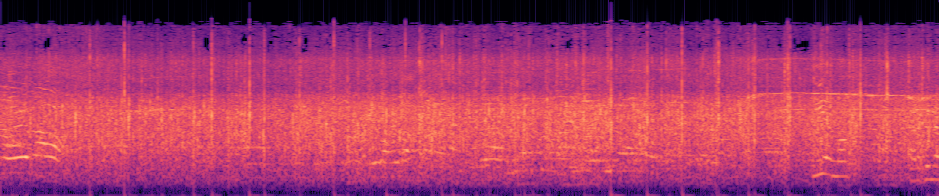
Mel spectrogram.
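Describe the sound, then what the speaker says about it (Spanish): Dense, steady applause fills a large crowd at a farewell end-of-tour concert at Circo Price, continuous and loud throughout with cheering voices mixed in. "aplauso."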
